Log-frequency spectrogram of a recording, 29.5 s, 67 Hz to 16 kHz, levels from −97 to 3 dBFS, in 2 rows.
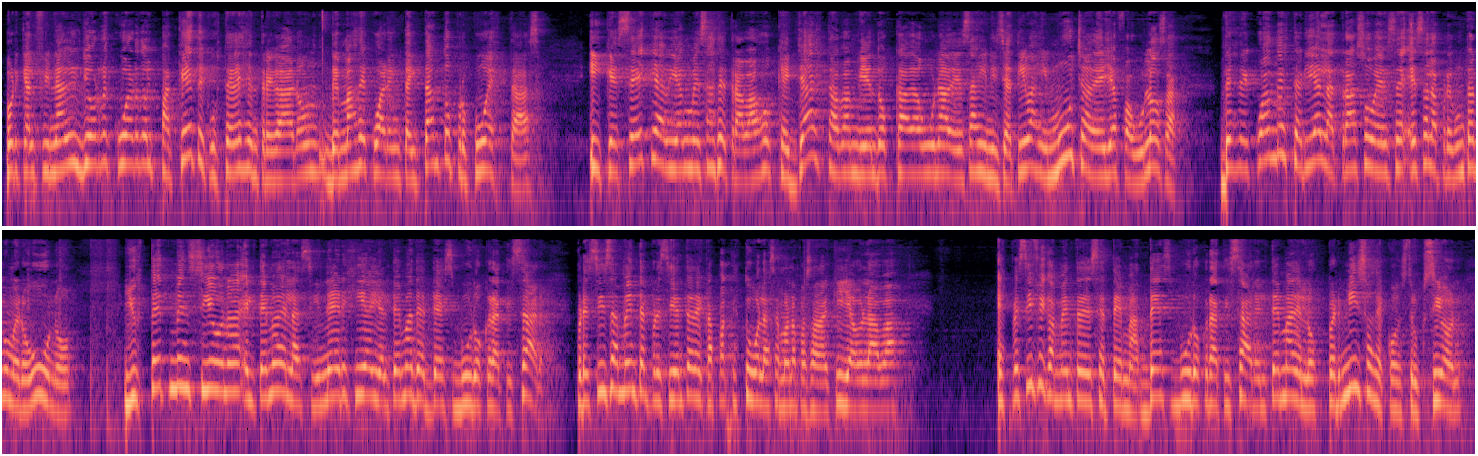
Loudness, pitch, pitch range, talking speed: -19 LUFS, 255 Hz, 230-285 Hz, 180 wpm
